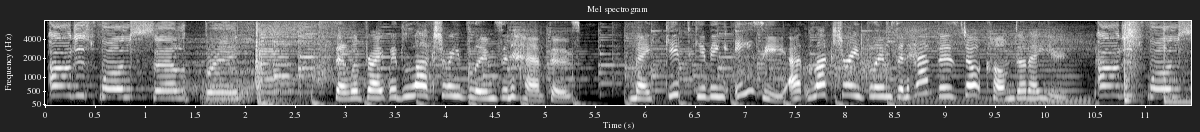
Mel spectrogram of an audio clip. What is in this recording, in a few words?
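luxury hampers radio spot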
